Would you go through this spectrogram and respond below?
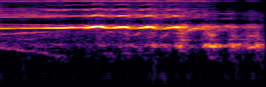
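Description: FurReal Friends Butterscotch, a Hasbro toy pony, lets out a single drawn-out electronic neigh with a wavering whinny, fairly close and clear with no talk over it.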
